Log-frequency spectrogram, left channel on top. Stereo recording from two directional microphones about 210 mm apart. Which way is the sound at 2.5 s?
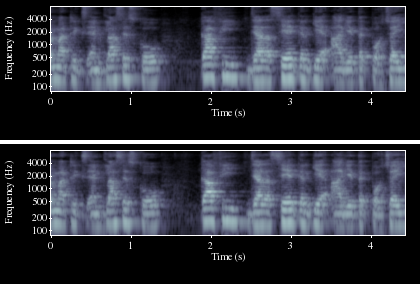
Centre (ahead or behind).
